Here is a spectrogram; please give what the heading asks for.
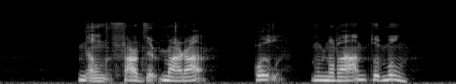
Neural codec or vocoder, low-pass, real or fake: autoencoder, 22.05 kHz, a latent of 192 numbers a frame, VITS, trained on many speakers; 7.2 kHz; fake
